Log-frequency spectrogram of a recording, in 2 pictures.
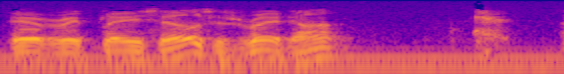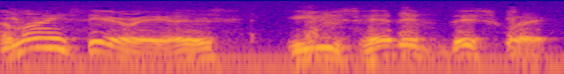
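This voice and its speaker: An actor playing a folksy, shrewd and confident country sheriff in an old-time radio drama. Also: male voice, lowish voice, very animated, slow, darkish tone. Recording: muffled, noisy old radio recording.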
